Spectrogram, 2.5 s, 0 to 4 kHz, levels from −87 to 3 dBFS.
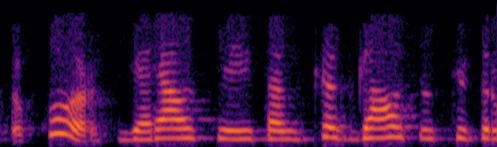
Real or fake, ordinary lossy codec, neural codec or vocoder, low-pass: real; MP3, 32 kbps; none; 3.6 kHz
